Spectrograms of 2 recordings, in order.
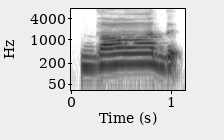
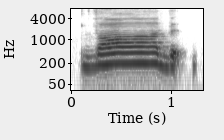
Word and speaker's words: ضاد: ضاد இன்னொரு வாட்டி சொல்லுங்க. ضاد மாஷா அல்லாஹ். இப்போ இந்த வார்த்தையை உச்சரிங்க பாப்போம்.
